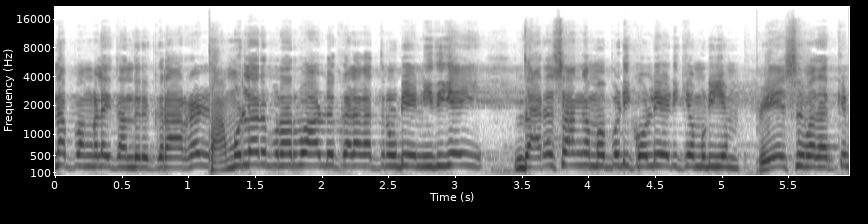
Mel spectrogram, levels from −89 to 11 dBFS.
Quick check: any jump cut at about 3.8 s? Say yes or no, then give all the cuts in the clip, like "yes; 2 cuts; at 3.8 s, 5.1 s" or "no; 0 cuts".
no; 2 cuts; at 1.1 s, 5.2 s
